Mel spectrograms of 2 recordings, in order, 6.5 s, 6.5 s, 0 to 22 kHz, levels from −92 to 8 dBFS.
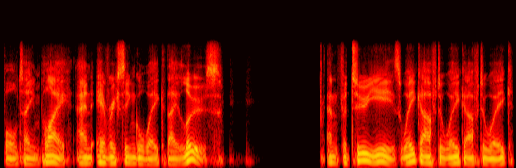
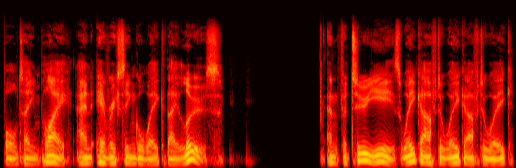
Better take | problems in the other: second | garbled, watery; slightly; nothing above 8 kHz

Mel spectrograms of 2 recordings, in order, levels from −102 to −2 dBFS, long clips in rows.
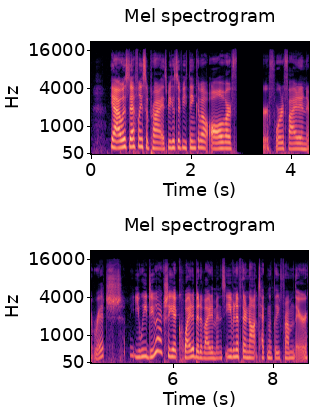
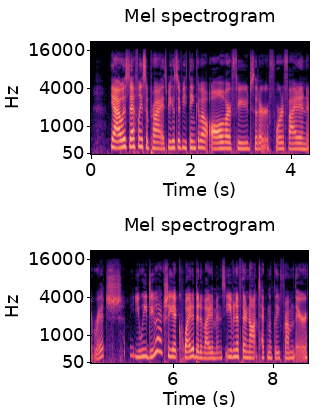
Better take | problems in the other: second | audio cutting out; at 3 s for 0.5 s

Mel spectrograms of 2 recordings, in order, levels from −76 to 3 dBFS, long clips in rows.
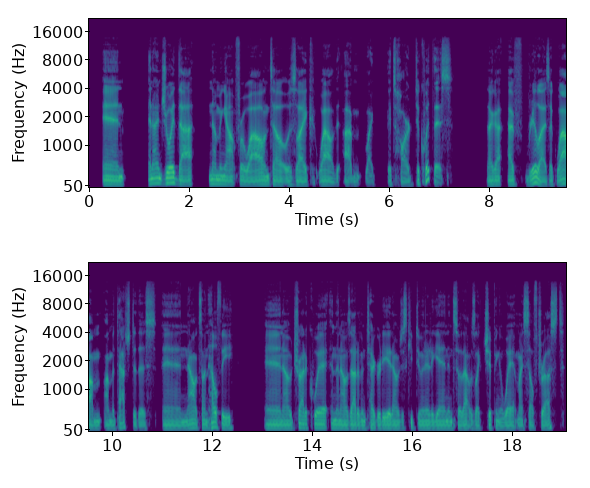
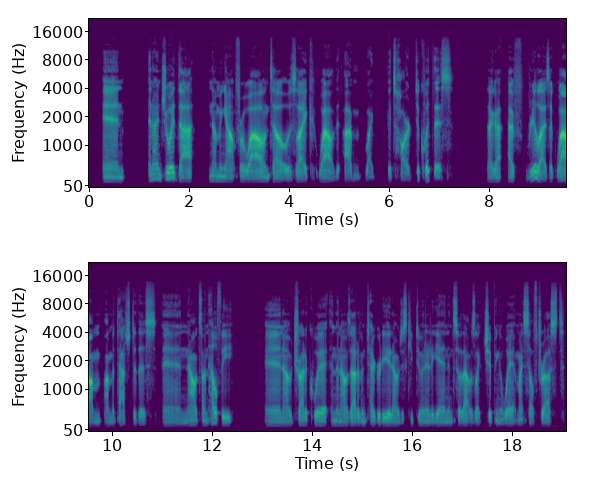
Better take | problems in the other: first | thin; very; fading below 300 Hz

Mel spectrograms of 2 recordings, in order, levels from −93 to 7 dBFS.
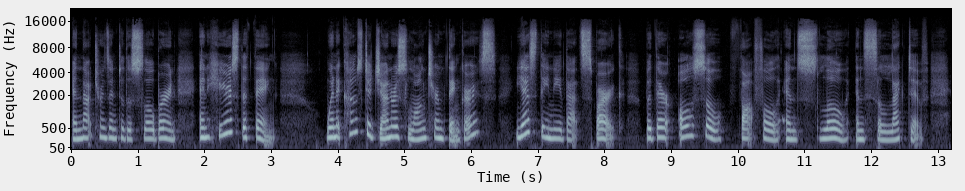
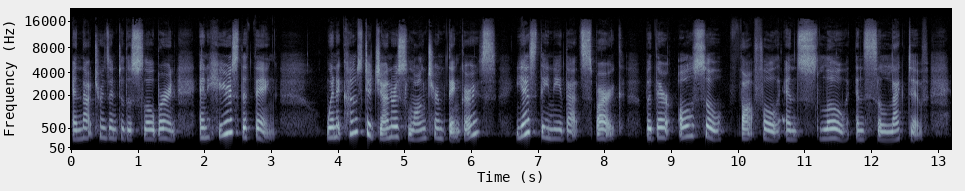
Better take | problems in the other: first | thin; very; fading below 350 Hz

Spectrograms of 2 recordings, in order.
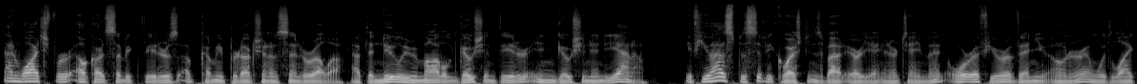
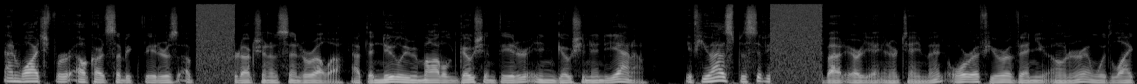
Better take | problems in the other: first | audio cutting out; filled with static; at 2 s and at 7.5 s for 0.5 s

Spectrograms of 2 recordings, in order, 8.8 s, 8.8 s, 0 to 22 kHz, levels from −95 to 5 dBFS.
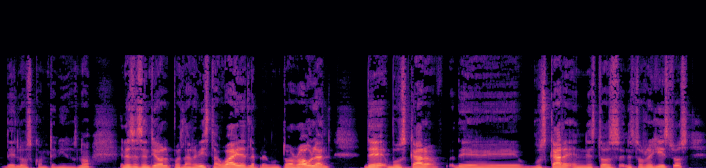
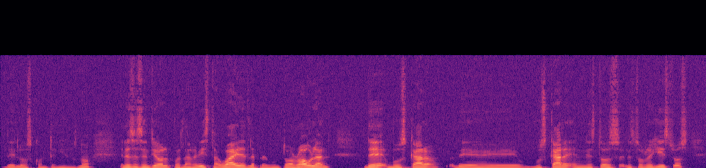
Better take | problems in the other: first | hiss; faint; throughout; 20 dB below the speech

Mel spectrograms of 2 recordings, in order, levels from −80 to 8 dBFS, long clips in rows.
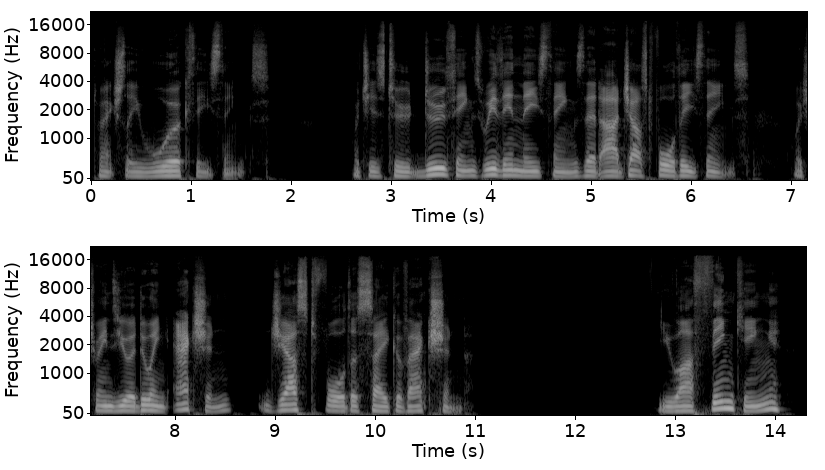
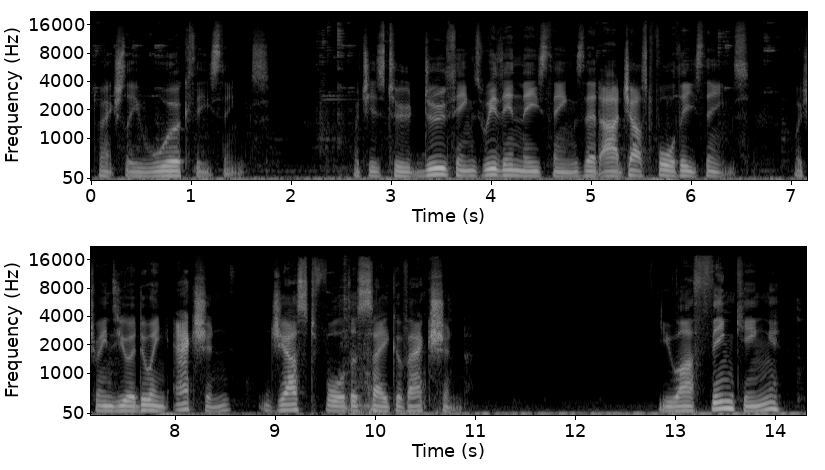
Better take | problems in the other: first | household noises; faint; throughout; 20 dB below the speech

